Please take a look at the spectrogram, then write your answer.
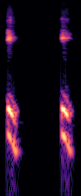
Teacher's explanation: c'est une voyelle mi fermée antérieur non arrondi. Écartement moyen d'élèvre, on dit comme ça et et alors la bouche est en proverte. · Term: le son et, voyelle mi-fermée antérieure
